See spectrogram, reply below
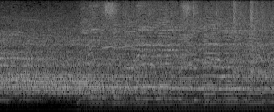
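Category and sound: crowd, crowd screaming and cheering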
